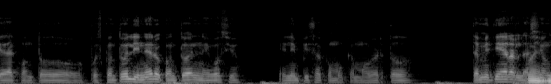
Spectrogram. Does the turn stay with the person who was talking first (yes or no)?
yes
